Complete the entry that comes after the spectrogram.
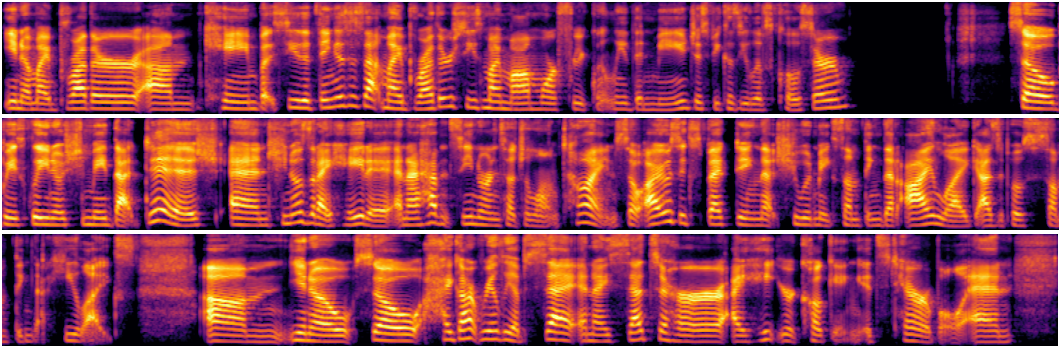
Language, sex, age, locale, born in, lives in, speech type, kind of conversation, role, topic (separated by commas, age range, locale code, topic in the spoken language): English, female, 25-29, en-US, United States, United States, conversation, advice, user, How do I apologize and rebuild trust after saying something I regret in an argument?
